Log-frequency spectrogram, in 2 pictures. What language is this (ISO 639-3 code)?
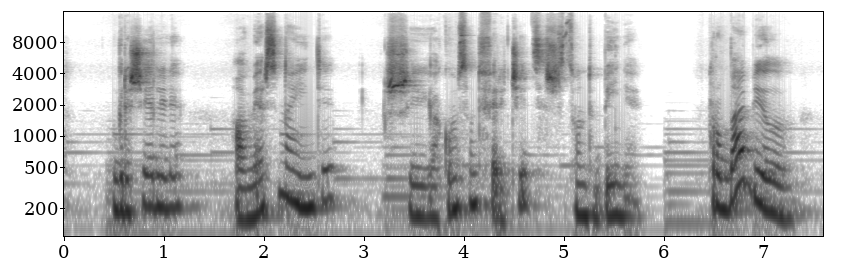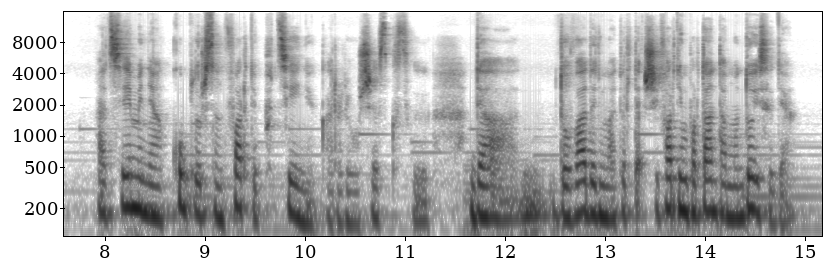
ron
